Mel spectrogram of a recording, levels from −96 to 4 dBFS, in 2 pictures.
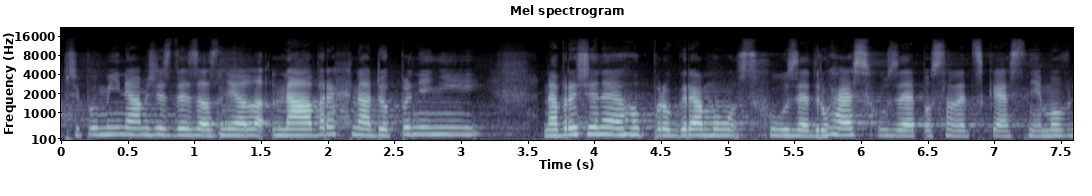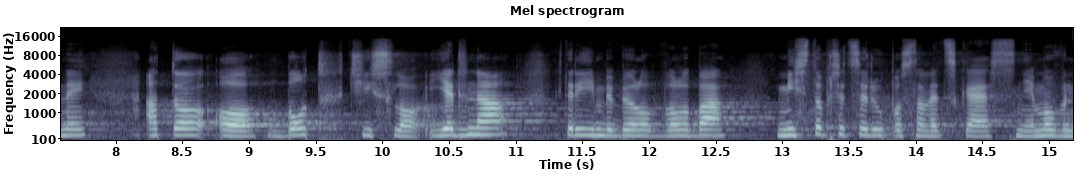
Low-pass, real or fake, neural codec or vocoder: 14.4 kHz; fake; vocoder, 44.1 kHz, 128 mel bands every 256 samples, BigVGAN v2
